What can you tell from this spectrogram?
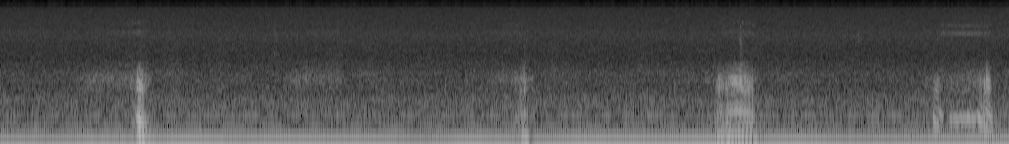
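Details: Sleeping Papillon and Japanese Chin mix dog named MAX snoring indoors: a few short, rough snorting breaths spaced several seconds apart, one longer rattling snore near the middle, over a steady low electrical hum.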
